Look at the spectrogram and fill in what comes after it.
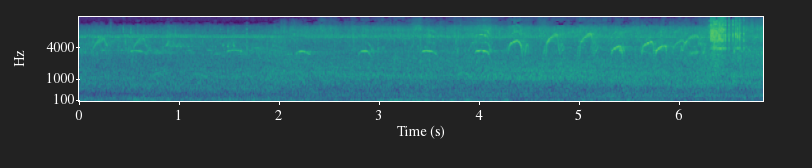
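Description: Small birds calling: a run of short, high, arched chirps, about two a second, coming faster near the end, over a steady low rumble.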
